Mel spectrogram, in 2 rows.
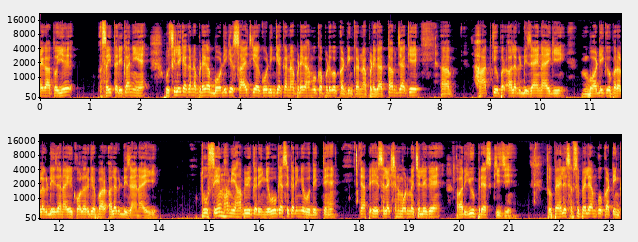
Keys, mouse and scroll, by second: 18.0 click, 21.5 click.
